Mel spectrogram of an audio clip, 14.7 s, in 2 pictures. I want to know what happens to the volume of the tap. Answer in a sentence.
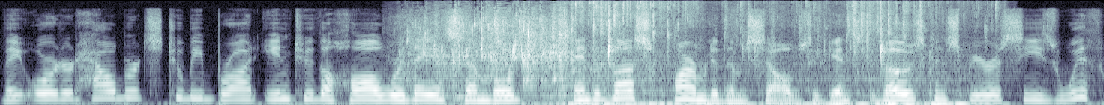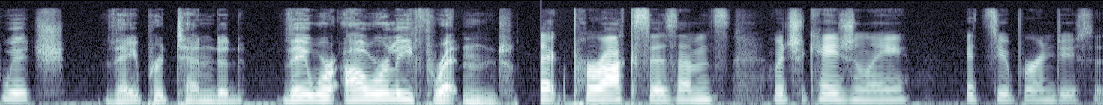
The volume of the tap goes down, then up.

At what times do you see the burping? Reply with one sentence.
You can't hear the burping here.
